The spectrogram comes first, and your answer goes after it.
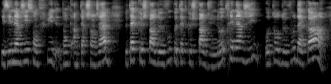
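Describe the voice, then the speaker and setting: A woman gives a casual tarot reading in a talky, halting way, stopping and restarting and checking in with her listeners again and again. Her voice sits in an ordinary middle range, and the room around her has a noticeable echo. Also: medium pitch. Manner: hesitant, with many fillers and restarts. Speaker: tarot card reader. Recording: roomy echo.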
